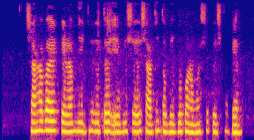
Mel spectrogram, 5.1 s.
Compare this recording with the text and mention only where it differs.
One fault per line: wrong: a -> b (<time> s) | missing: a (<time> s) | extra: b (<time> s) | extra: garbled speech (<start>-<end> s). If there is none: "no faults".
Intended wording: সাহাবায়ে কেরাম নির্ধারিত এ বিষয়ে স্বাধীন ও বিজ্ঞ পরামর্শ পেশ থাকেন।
no faults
